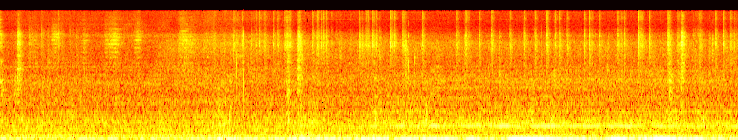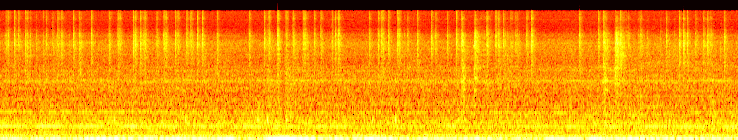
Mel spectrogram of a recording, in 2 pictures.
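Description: Train running along the track, heard from inside the front cab: a steady low rumble that swells louder a few times, with a humming tone pulsing through it about once a second.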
